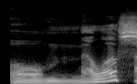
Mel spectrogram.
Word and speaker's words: Omelas: Omelas? I've heard it pronounced Omelas.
